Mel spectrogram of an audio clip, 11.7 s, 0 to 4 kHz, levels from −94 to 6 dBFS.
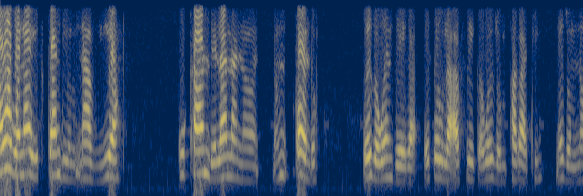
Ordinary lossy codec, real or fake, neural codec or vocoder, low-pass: none; real; none; 3.6 kHz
